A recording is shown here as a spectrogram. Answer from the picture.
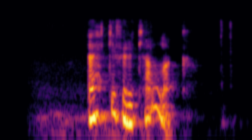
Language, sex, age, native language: Icelandic, female, 40-49, Icelandic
